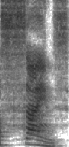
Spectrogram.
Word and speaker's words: science: Now science, S-I-E-N-C-E. Science. After S you have C here. That's why it will become silent.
